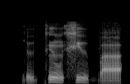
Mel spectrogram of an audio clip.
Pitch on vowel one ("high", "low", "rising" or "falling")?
low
